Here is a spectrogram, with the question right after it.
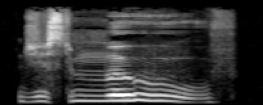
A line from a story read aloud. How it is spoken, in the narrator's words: Shota groans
